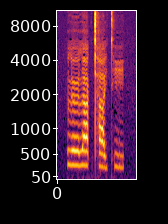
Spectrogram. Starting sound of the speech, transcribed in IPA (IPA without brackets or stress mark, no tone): l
